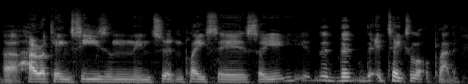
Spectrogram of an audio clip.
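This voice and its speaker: A man's voice: medium pitch, moderate pace, fairly bright tone. Rambling man in his forties. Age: 40s. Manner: rambling, many fillers and restarts. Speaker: interviewed yacht owner. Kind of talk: casual interview. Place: outdoors on a moored yacht.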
